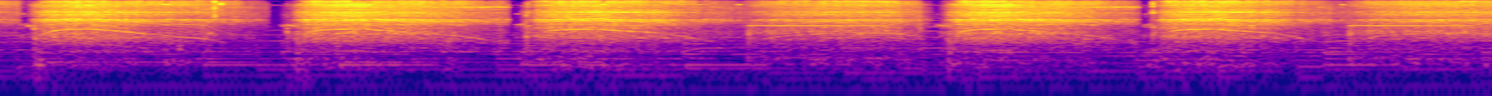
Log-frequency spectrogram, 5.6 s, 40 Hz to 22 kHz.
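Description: Power screwdriver backing screws out of the rear panel of a VU 43UT LED TV during a no-picture repair: steady loud motor whine and ratcheting buzz, briefly interrupted about once a second as each screw is driven out, with no talk.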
